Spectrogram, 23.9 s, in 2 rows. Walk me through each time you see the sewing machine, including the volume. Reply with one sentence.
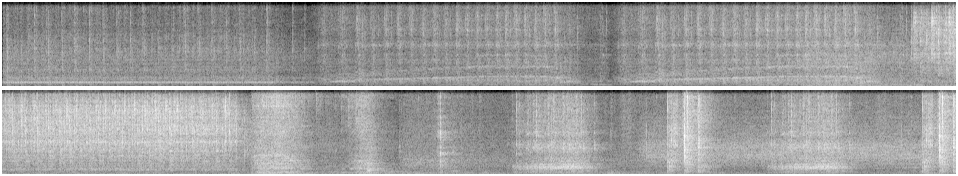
You can hear the sewing machine from 0.0 to 23.8 s, getting louder.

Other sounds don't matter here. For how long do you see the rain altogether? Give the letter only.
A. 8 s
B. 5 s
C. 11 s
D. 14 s
D.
